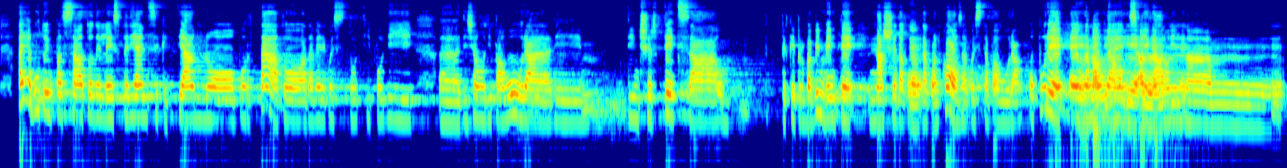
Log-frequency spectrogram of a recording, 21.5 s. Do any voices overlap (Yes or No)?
Yes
